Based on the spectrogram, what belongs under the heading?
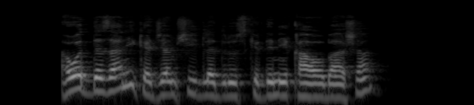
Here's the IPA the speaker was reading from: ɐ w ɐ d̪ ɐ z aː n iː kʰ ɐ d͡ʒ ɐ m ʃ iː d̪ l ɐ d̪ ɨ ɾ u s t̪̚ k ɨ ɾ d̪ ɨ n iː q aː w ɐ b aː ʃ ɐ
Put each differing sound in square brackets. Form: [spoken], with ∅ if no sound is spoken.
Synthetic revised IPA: ɐ w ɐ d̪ ɐ z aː n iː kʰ ɐ d͡ʒ ɐ m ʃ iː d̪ l ɐ d̪ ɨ ɾ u s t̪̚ k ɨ ɾ d̪ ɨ n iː q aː w ɐ b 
